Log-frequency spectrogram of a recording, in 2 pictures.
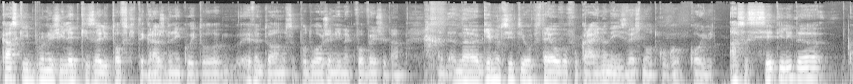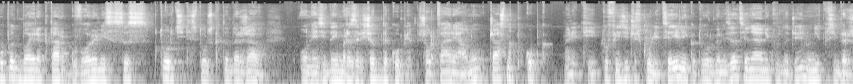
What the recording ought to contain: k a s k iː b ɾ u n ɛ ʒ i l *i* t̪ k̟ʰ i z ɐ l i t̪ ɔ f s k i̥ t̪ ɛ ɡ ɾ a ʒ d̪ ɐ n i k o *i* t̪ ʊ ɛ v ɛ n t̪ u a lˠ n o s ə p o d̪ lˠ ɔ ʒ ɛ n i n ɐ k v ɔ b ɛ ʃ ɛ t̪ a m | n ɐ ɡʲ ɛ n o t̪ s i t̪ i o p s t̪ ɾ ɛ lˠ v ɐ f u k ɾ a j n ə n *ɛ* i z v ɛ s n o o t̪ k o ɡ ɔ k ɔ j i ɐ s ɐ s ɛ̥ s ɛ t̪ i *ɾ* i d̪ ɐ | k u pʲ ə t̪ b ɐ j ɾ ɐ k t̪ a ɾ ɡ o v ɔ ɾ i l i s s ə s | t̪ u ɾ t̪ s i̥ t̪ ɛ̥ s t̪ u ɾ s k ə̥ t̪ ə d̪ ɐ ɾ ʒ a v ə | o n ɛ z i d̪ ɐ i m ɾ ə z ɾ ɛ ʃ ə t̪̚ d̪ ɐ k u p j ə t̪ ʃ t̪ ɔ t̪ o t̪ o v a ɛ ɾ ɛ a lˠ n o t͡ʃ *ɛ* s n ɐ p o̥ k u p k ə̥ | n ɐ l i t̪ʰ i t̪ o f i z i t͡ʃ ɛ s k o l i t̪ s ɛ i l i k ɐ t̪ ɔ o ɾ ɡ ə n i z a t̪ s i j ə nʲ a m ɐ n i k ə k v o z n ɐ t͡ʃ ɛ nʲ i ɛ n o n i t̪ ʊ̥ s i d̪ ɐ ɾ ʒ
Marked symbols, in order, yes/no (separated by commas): no, yes, yes, no, no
